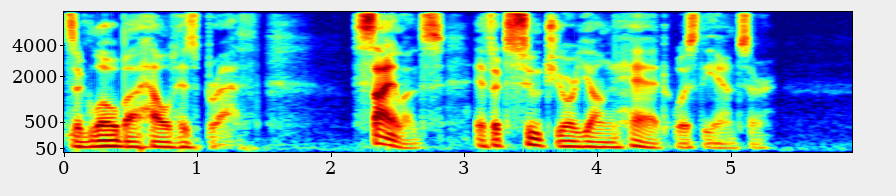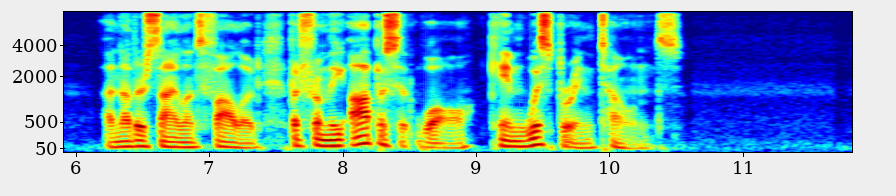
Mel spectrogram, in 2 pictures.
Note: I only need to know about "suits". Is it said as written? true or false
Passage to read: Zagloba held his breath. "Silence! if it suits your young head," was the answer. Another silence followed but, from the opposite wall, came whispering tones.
false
